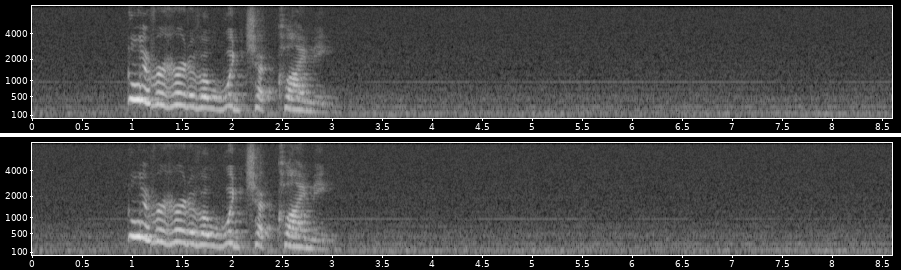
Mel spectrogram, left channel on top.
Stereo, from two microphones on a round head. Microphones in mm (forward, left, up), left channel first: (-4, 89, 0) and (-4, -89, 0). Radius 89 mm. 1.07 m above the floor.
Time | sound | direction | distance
1.0 | a woman speaking | 35° left (ahead or behind) | 0.7 m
